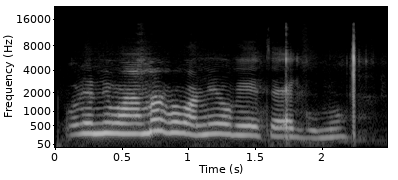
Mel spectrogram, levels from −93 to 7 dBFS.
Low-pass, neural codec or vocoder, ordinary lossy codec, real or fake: 14.4 kHz; codec, 32 kHz, 1.9 kbps, SNAC; none; fake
